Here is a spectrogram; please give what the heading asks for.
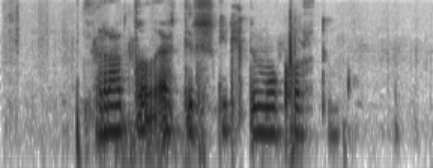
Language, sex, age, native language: Icelandic, female, 8, Icelandic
